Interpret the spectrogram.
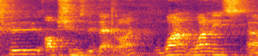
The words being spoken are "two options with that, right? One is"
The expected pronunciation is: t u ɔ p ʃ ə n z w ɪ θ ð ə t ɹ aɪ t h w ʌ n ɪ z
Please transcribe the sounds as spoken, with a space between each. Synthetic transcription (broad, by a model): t u ɔ p ʃ ə n z w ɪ ð ə t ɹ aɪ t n w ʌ n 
